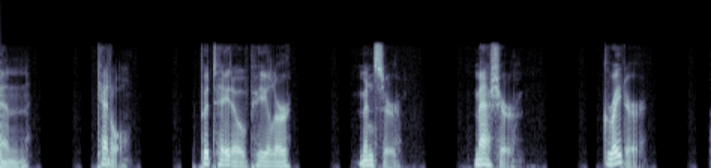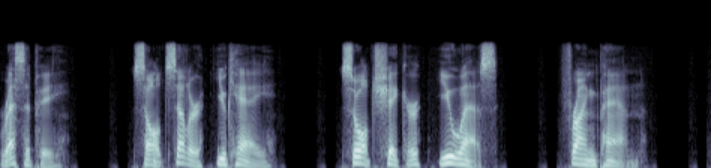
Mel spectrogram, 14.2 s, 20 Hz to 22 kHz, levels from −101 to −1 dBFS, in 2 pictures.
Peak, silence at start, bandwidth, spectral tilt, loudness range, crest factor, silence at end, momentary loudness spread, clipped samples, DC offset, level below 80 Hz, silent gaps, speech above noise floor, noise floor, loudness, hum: 0 dBFS; 0 s; 8 kHz; -4.5 dB/octave; 5 LU; 22 dB; 0.75 s; 14 LU; under 0.1%; under 0.1%; -42 dBFS; none; 53 dB; -73 dBFS; -21 LUFS; none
